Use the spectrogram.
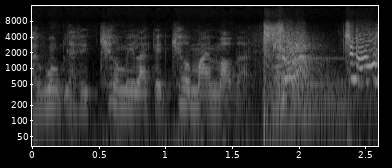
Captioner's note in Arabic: صفعة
